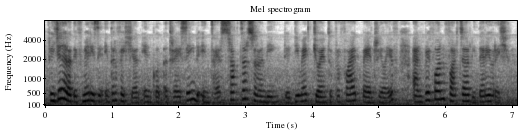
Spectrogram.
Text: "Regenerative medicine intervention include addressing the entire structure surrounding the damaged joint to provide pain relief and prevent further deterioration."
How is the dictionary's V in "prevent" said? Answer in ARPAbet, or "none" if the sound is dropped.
F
